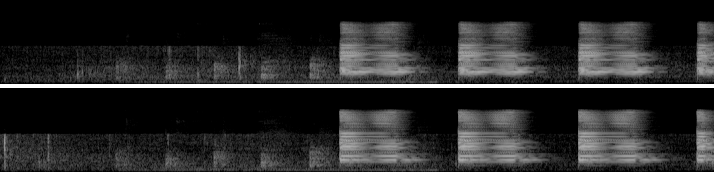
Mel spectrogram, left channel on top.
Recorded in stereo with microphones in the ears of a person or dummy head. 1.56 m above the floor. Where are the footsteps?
40° right (ahead or behind), 2.0 m; by 4.4 s 15° right (ahead or behind), 2 m.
